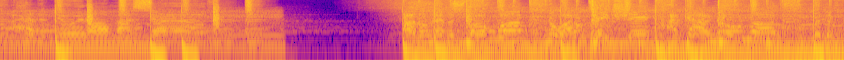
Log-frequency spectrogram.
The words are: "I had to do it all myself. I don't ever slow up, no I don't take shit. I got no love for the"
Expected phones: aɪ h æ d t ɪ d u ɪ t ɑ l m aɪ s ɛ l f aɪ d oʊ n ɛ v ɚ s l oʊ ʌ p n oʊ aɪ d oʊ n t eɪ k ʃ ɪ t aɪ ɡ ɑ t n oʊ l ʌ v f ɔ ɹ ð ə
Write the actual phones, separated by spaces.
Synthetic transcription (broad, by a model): aɪ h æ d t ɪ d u ɪ t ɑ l m aɪ s ɛ l f aɪ d oʊ n ɛ v ɚ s oʊ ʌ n n oʊ aɪ d oʊ n t eɪ k ʃ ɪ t aɪ ɡ ɑ t n oʊ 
